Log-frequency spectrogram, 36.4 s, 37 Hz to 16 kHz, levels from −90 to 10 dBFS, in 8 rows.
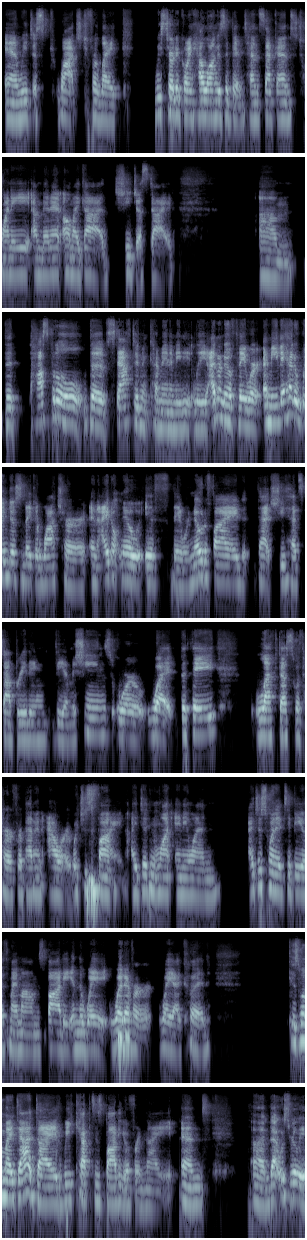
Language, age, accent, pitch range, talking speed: English, 30-49, American, 140-180 Hz, 190 wpm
